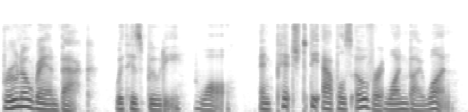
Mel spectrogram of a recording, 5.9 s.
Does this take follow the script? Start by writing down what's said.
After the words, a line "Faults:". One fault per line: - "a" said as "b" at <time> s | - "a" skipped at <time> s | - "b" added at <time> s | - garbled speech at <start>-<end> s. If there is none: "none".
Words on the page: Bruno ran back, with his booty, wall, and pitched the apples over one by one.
Bruno ran back, with his booty, wall, and pitched the apples over one by one.
Faults:
none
